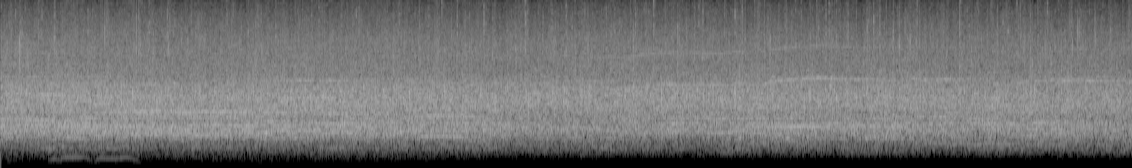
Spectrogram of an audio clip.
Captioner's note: cheers and applause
